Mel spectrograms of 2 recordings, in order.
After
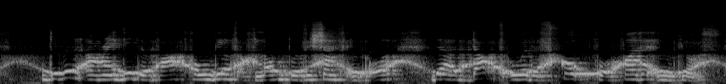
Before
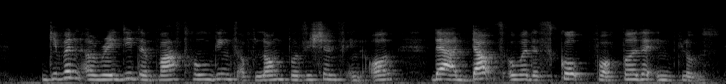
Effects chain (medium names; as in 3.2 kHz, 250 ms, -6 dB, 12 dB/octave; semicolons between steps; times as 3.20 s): wah-wah 1.3 Hz 520–1100 Hz, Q 16; Butterworth band-stop 1.7 kHz, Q 3.3; level flattener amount 100%; trim +1.5 dB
